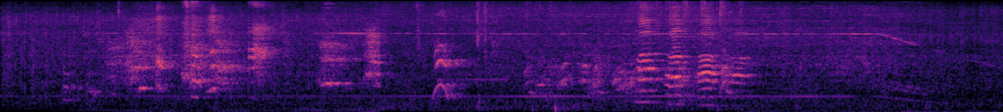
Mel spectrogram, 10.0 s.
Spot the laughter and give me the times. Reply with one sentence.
You can hear the laughter from 0.6 to 2.9 s and from 6.3 to 7.5 s.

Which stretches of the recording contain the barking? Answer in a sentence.
You can hear the barking from 1.0 to 7.5 s.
